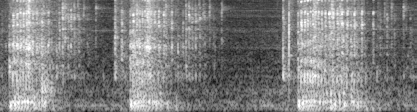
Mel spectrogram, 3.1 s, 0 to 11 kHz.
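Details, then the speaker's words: Trash-picked Husqvarna 223L two-stroke string trimmer, likely late 1990s/early 2000s, on starting fluid: three rope pulls, each catching for a short ragged burst that dies at once; fires only on starting fluid, owner suspects carburetor issues. "all right it costs so i mean it is capable of running we probably just have like everything else carburetor issues"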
